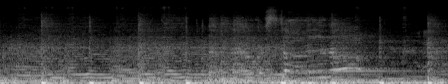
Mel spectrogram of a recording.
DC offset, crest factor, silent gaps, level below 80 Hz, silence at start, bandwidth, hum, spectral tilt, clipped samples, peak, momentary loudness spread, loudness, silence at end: under 0.1%; 16 dB; none; -20 dBFS; 0 s; 11 kHz; none; -7 dB/octave; under 0.1%; -4 dBFS; 4 LU; -22 LUFS; 0 s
